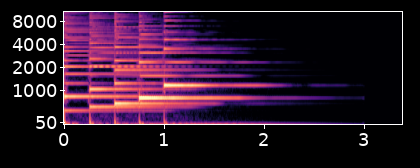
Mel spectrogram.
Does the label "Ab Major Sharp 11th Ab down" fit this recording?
Yes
